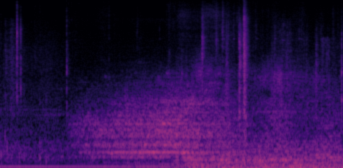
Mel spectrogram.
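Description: A deep rushing whoosh swells as a figure passes through a fog wall.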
